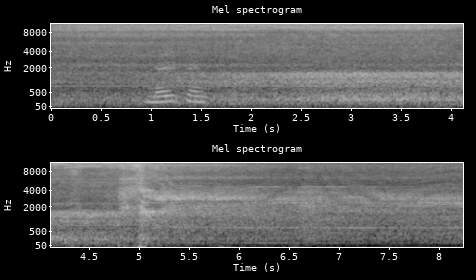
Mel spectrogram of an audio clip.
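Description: A vacuum cleaner motor runs with a high whine.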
